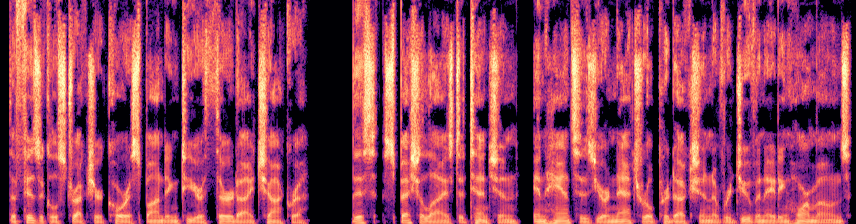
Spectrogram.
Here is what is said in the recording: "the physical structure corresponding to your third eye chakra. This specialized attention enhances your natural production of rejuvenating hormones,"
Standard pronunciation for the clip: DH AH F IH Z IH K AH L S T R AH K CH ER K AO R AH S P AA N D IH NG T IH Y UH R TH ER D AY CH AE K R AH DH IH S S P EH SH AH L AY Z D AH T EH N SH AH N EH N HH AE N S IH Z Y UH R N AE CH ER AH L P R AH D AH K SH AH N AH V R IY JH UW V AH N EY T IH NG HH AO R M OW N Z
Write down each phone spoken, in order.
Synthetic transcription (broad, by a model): DH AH F IH Z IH K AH L S T R AH K CH ER K AO R AH S P AA N D IH NG T IH Y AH R TH ER D AY CH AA K R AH DH IH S S P EH SH AH L AY Z D AH T EH N SH AH N EH N HH AE N S IH Z Y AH R N AE CH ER L P R AH D AH K SH AH N AH V R IY JH UW V AH N EY T IH NG HH AO R M OW N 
